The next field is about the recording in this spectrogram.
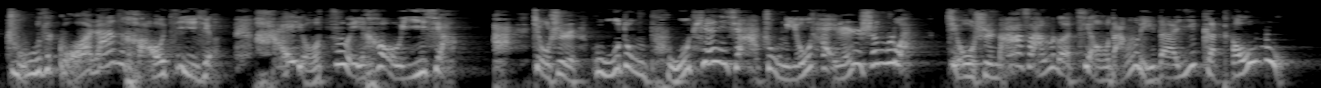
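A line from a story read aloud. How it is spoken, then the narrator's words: Hasty fawning smile. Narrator (Chinese): 书记员赶紧堆上笑脸说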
